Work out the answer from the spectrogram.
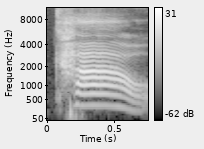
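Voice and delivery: "cow" high and loud, then falling. Shown as a demonstration. Teacher models the Thai falling tone, high dropping "cow". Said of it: "falling tone".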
